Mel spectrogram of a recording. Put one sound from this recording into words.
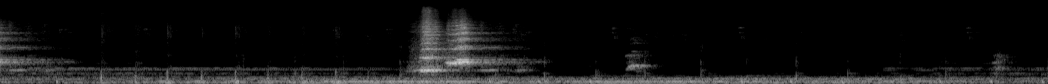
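Footsteps fall steadily on a hard floor.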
